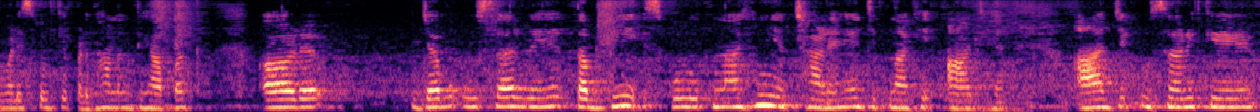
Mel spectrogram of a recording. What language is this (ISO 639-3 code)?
mai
